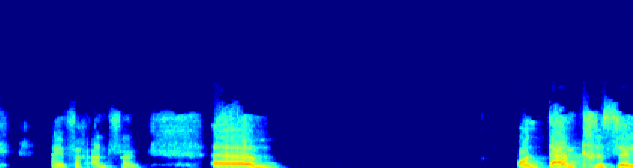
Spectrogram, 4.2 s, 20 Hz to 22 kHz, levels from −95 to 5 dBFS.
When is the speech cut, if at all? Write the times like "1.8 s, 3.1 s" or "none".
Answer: none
